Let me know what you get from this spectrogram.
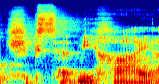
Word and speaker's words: Csikszentmihalyi: Mikhail Csikszentmihalyi, I think's how it's pronounced.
